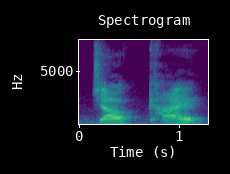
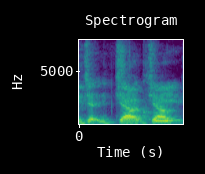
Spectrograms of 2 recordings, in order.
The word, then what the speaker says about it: Zhou Qi: You mean Zhou Kai? Kwai? – You mean Zhou Qi. Zhou Qi. – His name is... Zhou Qi. – It's actually pronounced.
